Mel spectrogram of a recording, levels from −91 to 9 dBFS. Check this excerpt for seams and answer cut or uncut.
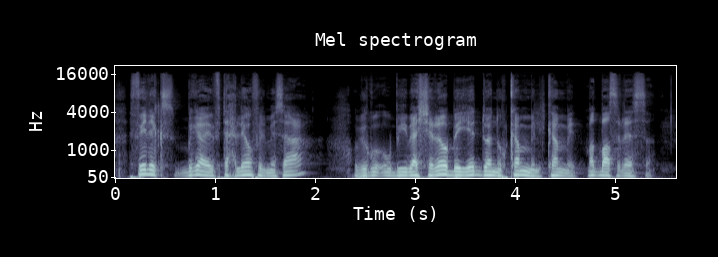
uncut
